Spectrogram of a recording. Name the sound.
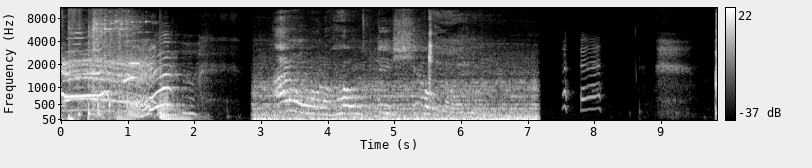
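glass shattering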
